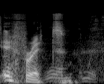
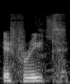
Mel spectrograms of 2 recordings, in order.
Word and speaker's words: Ifrit: the franchise in English so it's clearly iforite if if they wanted it to be pronounced ifriet it would have the double e in it but it doesn't so that bugs me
